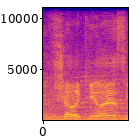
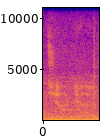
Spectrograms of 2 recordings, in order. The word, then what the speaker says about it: chilaquiles: I'm not sure how you pronounce it. I'm probably gonna butcher it. Chilaquiles?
